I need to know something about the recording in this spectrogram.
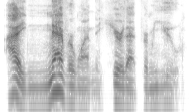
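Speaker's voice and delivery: low, slow and soft scolding; imitating a mom's measured reprimand; mother's stern talking-to. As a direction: lay down the law as a mother, quietly. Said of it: "she goes".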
